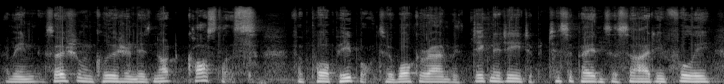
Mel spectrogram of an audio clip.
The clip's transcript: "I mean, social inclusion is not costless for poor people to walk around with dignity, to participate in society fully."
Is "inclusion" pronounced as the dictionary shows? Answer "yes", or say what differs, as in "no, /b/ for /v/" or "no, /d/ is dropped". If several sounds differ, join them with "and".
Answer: yes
